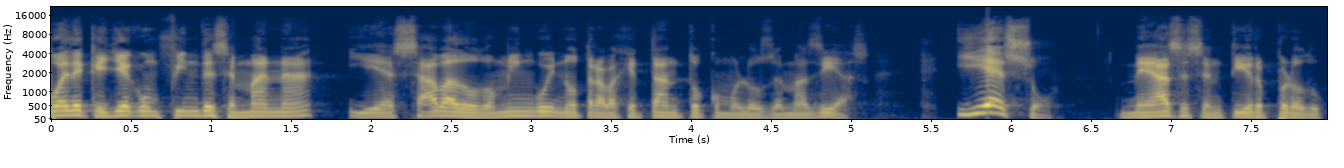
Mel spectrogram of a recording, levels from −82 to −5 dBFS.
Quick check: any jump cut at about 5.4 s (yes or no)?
yes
